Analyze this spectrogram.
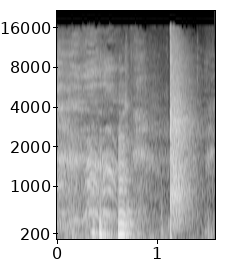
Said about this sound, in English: Clap.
